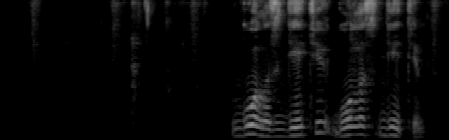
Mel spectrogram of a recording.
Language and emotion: Russian, neutral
